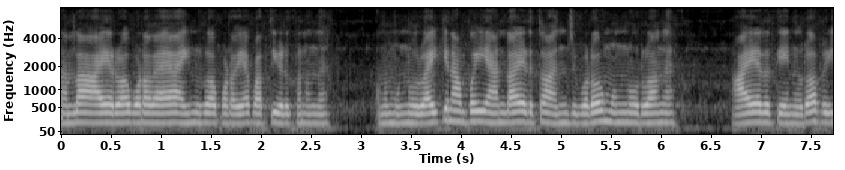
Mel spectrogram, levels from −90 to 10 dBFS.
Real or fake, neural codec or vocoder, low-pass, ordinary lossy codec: fake; codec, 16 kHz, 4.8 kbps, FACodec; none; none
